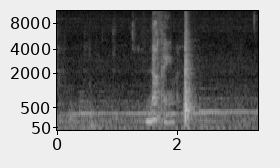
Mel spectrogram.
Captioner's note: hands thudding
